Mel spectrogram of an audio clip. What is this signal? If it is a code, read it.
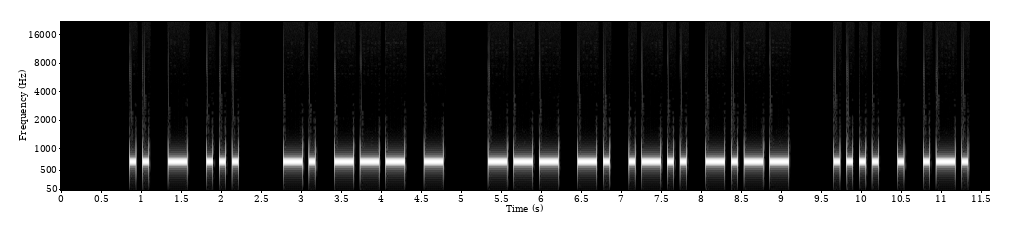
Morse code, heard as a keyed tone, about 15 wpm, 700 Hz. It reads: ITS NOT ONLY HER
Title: Sentences from Top 1000 Words - Review Part 2 - 15wpm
